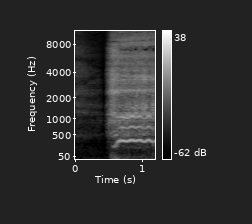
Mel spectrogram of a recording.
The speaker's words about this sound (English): Breathing hard here.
